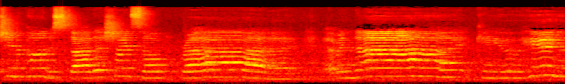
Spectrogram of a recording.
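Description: A girl singing a cappella, her voice alone with no instruments, holding two long notes in the middle of the phrase.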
